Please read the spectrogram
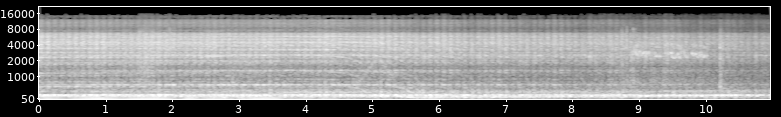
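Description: A steady, dense mechanical-sounding drone from an industrial electronic track, with a low pulsing bass that drops out about four seconds in.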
